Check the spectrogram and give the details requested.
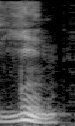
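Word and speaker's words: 印: It's pronounced yin, and it means like to print or stamp something.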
